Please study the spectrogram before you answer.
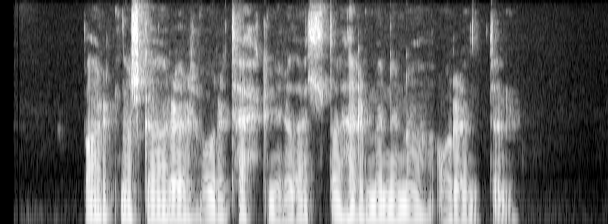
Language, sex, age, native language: Icelandic, male, 30-39, Icelandic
